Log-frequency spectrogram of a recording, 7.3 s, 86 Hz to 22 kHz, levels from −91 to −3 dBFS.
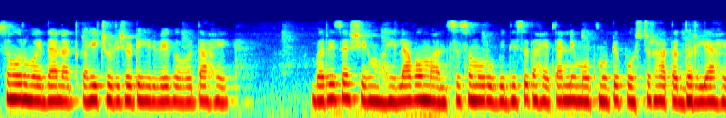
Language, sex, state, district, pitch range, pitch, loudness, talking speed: Marathi, female, Maharashtra, Sindhudurg, 190-200 Hz, 195 Hz, -14 LUFS, 190 wpm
